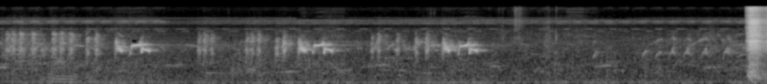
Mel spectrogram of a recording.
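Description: Small birds chirping in short repeated phrases, about one a second. Near the end comes a short, loud splash of water as a fish is hooked.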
